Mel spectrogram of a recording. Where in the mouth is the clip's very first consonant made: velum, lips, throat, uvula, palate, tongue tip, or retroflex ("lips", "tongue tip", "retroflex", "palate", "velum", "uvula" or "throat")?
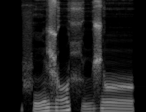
lips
